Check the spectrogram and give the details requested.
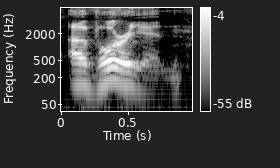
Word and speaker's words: Avorion: everyone oh I have been towed it's actually pronounced of Orion which is probably actually more correct but I'm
